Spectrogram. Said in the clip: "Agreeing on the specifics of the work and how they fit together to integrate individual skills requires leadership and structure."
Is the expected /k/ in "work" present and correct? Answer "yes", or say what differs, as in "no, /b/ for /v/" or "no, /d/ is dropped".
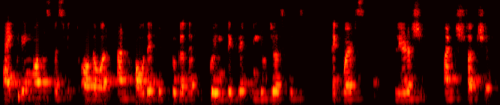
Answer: no, /k/ is dropped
